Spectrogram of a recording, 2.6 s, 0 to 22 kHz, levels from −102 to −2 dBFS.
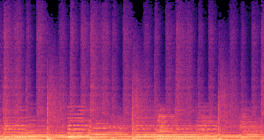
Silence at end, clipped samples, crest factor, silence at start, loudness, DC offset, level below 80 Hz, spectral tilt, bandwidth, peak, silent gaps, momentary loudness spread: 0 s; under 0.1%; 14 dB; 0 s; -18 LUFS; under 0.1%; -26 dBFS; -7 dB/octave; 19 kHz; -4 dBFS; none; 3 LU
